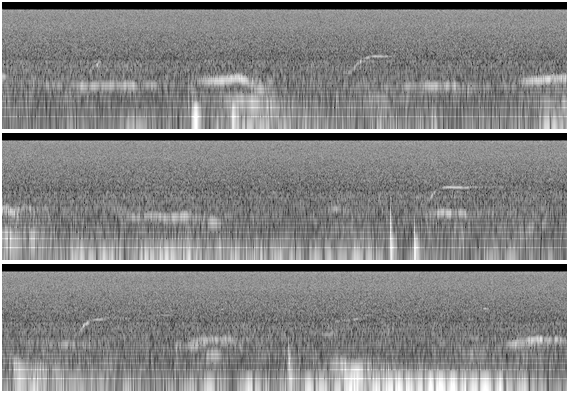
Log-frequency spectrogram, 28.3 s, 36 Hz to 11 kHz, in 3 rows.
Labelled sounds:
6.0	6.5	humpback whale, 0.83 to 1.0 kHz
16.8	17.2	humpback whale, 0.86 to 1.1 kHz
20.2	20.6	humpback whale, 0.80 to 0.96 kHz

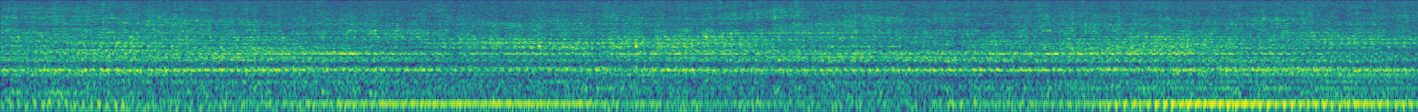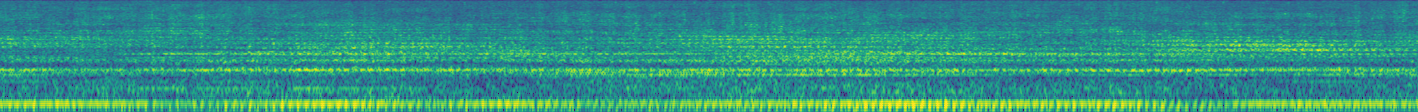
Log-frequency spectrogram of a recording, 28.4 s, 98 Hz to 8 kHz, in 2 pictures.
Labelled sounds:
25.6	25.9	vessel noise, 1.3 to 1.4 kHz
26.8	27.0	vessel noise, 4.0 to 4.3 kHz

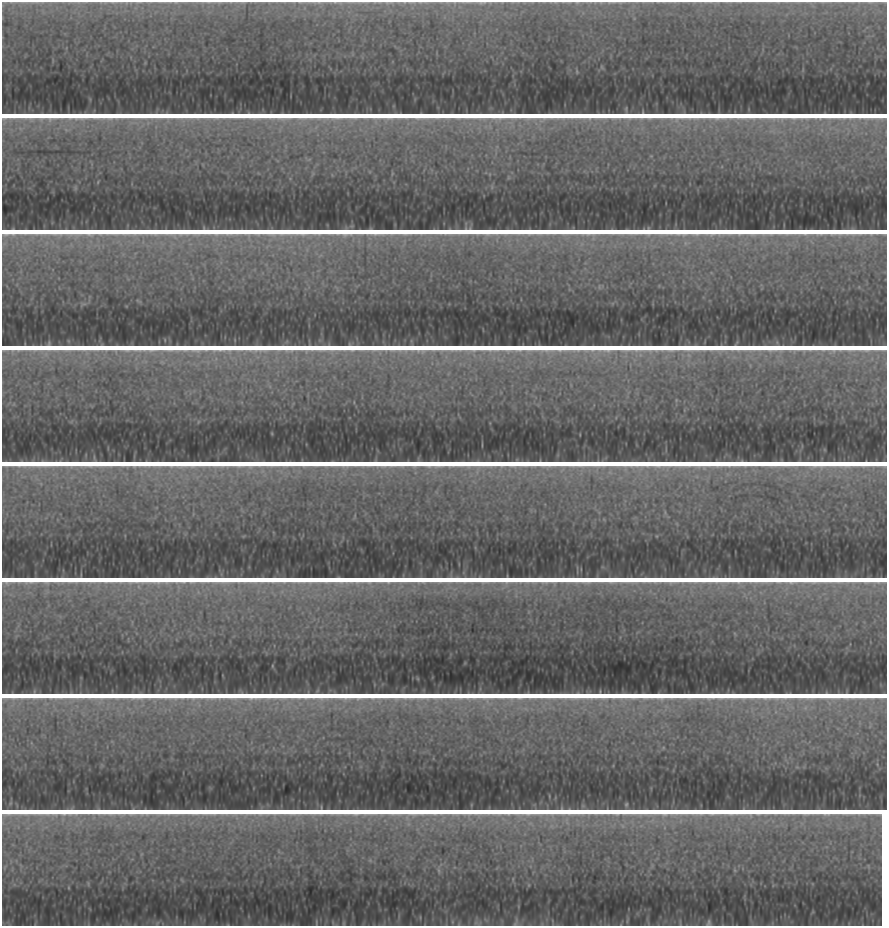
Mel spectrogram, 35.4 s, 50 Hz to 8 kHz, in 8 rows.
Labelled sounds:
4.5	4.9	Pacific white-sided dolphin, 3.3 to 3.5 kHz

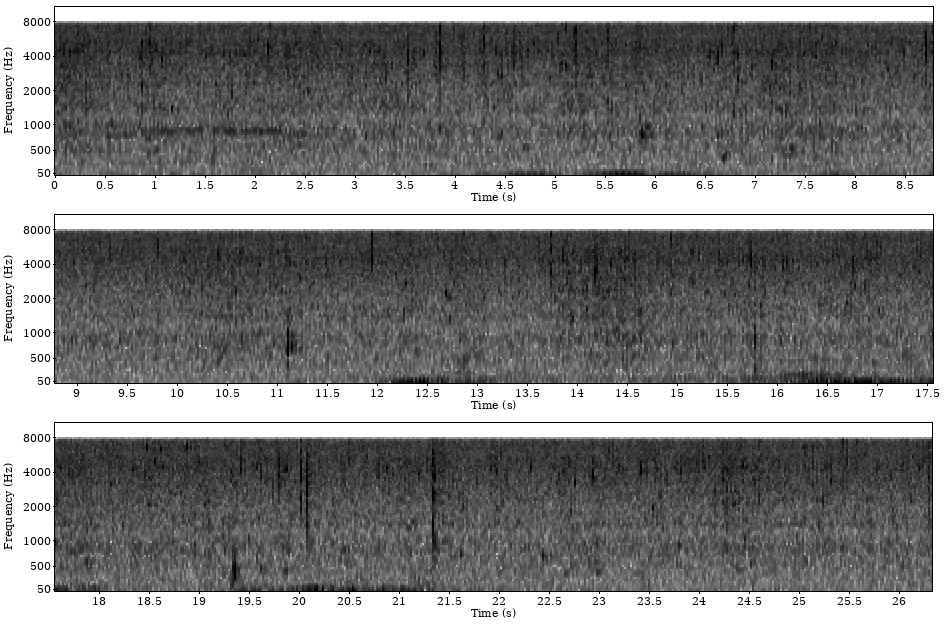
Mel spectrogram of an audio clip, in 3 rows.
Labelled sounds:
1.3	1.5	humpback whale, 0.88 to 0.97 kHz

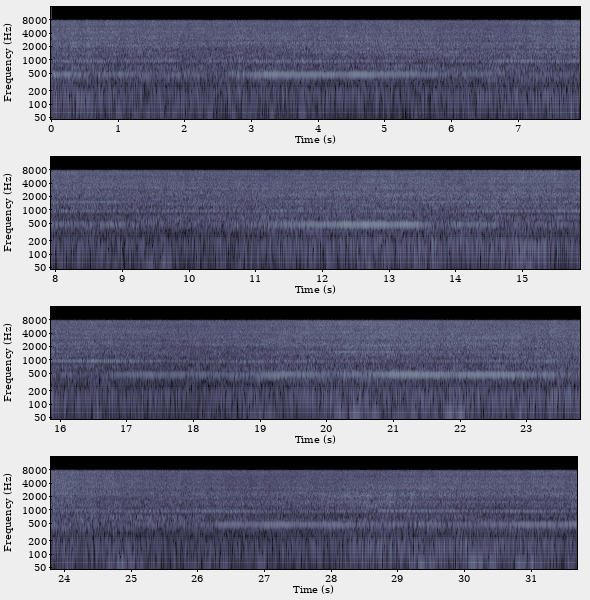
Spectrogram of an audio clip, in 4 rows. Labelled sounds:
20.1	20.4	vessel noise, 1.47 to 1.54 kHz

